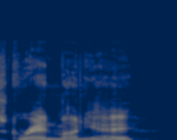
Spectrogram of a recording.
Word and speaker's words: Grand Marnier: The first time I met Allie, my partner's family, we went to this restaurant, and their whole thing was Grand Marnier. Am I saying it right? – No. – It's French.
